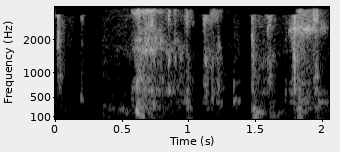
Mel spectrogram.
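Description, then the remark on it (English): Rapid, uneven keyboard typing, a run of clicky keystrokes broken by brief pauses, with no voices. “I hate typing in my stupid pen.”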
